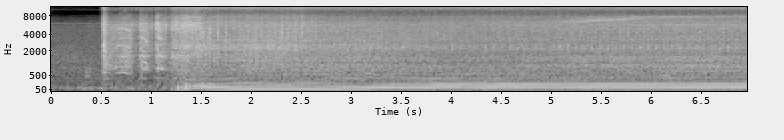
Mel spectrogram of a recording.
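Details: B5 VW Passat GLS wagon 1.8T after high-flow exhaust manifold upgrade, first start: cranks, catches, settles into steady even idle, smooth low hum, turbo audible, no ticking or puffing; no exhaust leak found; normal idle.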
